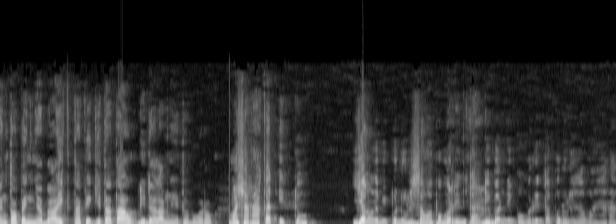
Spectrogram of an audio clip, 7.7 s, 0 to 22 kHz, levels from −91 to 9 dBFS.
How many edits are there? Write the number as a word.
one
